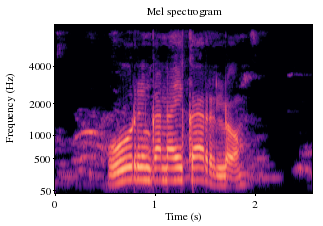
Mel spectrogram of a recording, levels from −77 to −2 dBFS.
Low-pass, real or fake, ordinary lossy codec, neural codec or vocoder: 7.2 kHz; real; AAC, 48 kbps; none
